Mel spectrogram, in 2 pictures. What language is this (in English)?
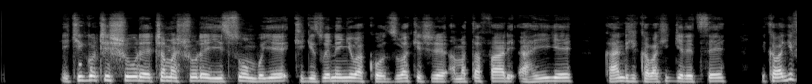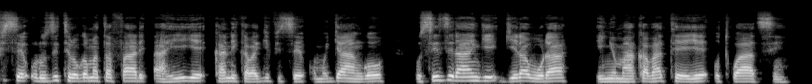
Rundi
